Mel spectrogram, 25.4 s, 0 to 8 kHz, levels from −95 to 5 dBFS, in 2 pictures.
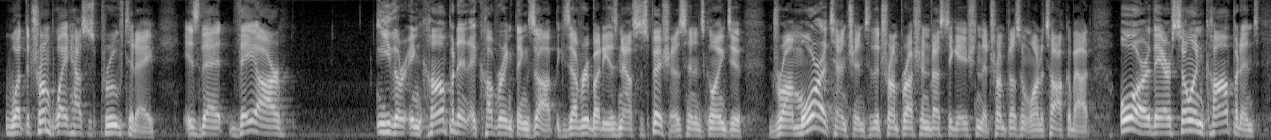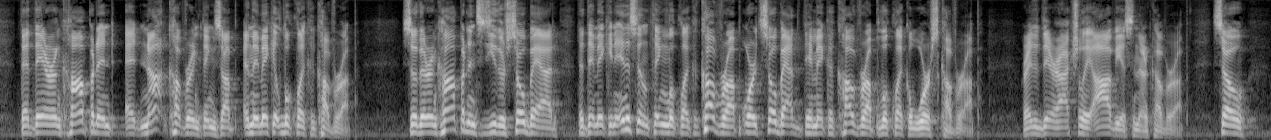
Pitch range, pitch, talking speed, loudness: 130-165 Hz, 150 Hz, 245 wpm, -18 LUFS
